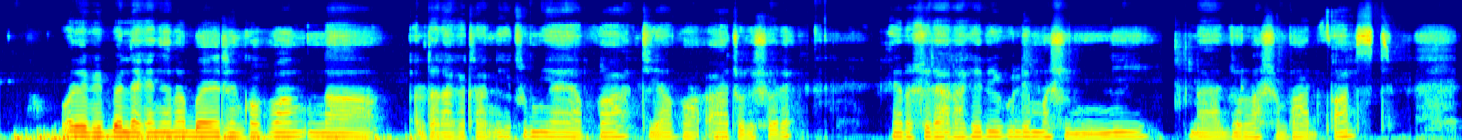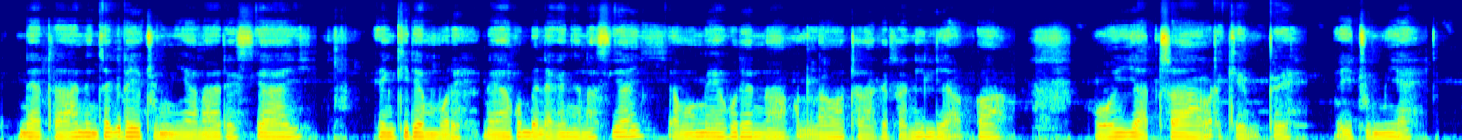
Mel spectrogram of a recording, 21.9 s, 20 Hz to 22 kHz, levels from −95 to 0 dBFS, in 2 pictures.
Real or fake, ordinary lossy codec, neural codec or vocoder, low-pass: fake; none; vocoder, 44.1 kHz, 128 mel bands, Pupu-Vocoder; none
